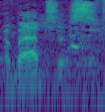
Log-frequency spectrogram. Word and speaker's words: Abadzis: I'm here at Comic-Con at the First Second Books and Macmillan Publishing booth with Nick Abatsis, who, did I say it right? – You did, yes.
